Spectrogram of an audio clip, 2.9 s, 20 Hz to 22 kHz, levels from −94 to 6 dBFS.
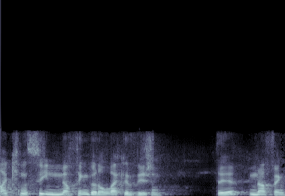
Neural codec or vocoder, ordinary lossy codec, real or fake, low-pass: codec, 16 kHz, 4 kbps, X-Codec, HuBERT features, trained on balanced general audio; AAC, 48 kbps; fake; 7.2 kHz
